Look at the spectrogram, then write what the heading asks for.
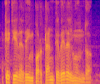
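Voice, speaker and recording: A man voicing a distraught, anxious young woman in a story reading, delivered in a flat, even way. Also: low voice, normal speed. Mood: upset.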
